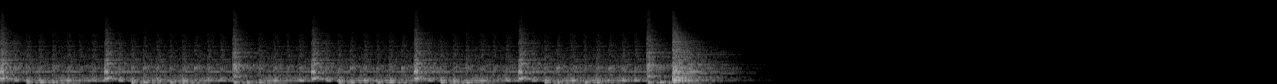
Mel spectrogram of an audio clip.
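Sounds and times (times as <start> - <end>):
marching cadence: 0.0 - 7.3.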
